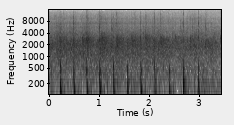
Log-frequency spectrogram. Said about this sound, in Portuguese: Vamos dar uma salva de palmas para o Senhor, porque Ele diz isso para nós.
